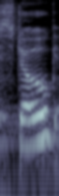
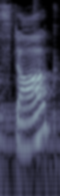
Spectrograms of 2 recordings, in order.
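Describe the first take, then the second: First: It is said with the vowel of 'stoke'. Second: It is said with the vowel of 'stock'. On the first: The speaker calls it right. "everybody would say Stoke" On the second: The speaker calls it wrong. "I always used to call it stock"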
